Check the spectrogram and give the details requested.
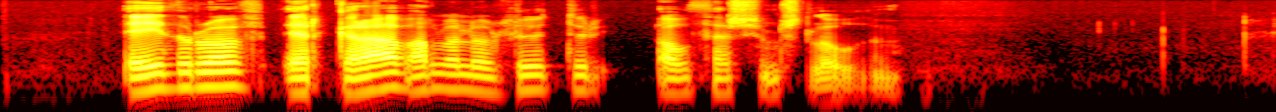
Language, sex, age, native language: Icelandic, male, 20-29, Icelandic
